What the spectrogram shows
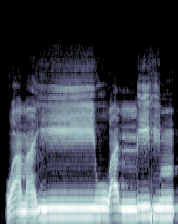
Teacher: Wa may yuwallihim, nun sukun bertemu ya, disebut bacaan namanya idgham bi gunnah. Bunyi nun masuk pada ya, dengungkan 2 harokat.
